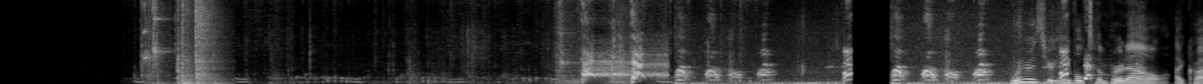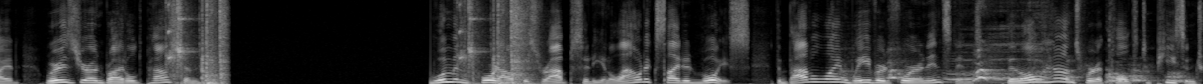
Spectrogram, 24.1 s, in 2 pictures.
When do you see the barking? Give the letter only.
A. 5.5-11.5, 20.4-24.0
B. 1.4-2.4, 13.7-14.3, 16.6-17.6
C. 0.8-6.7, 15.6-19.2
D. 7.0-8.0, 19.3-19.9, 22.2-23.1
A.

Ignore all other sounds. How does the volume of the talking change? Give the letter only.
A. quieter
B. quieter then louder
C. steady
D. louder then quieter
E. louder
C.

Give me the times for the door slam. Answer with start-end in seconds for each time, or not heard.
1.4-2.4, 13.7-14.3, 16.6-17.6.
